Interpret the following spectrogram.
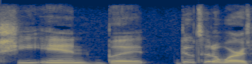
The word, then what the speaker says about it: Shein: on social media so based on their response it's pronounced she in but due to the words being put together i'm gonna just pronounce the sheen and call it a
